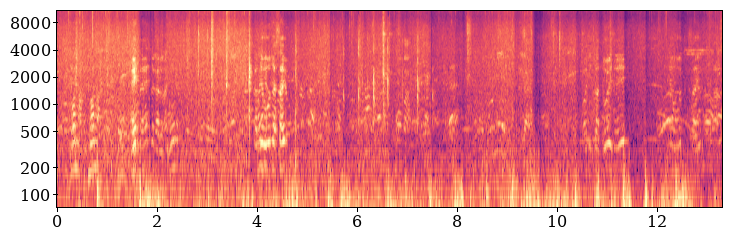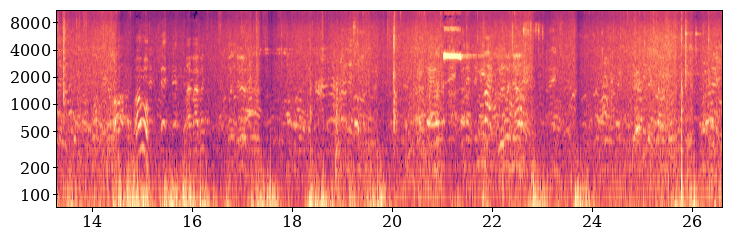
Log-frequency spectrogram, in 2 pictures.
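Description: Teenage boys call out and talk nearby outdoors.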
